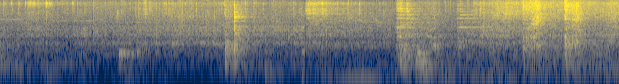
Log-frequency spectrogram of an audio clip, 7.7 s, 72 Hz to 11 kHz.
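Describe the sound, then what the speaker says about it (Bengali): Jujubes tossed with salt and turmeric for a sweet-sour pickle are stirred in a pan, quiet scraping and rustling strokes with a few louder scrapes, close and soft. "এই যে কুলগুলো নুন হলুদ দিয়ে আমি 2-4 বার নাড়াচাড়া করে নিয়েছি"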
